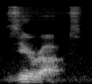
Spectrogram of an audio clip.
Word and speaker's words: Xerox: I mean, Xerox is pronounced like zero.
